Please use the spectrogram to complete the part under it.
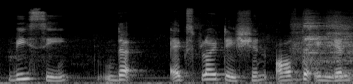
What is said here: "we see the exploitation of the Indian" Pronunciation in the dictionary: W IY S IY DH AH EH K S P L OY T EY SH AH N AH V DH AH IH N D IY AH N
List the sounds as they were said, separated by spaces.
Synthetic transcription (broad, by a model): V IY S IY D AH EH K S P L OY T EY SH AH N AH V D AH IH N D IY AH N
